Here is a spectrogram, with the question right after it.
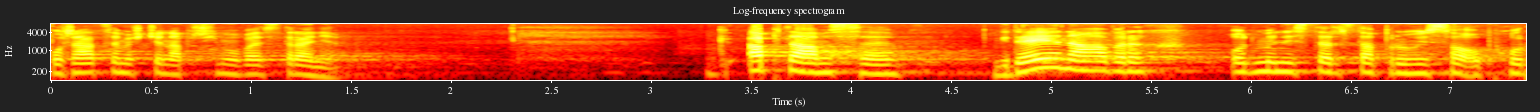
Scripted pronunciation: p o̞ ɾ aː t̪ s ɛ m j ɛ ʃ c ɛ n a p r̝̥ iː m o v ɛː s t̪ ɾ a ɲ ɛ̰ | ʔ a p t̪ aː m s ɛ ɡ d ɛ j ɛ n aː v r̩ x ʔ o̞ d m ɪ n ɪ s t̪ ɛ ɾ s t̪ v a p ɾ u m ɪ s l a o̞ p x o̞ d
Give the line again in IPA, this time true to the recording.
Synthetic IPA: p o̞ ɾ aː t̪ s ɛ m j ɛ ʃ c ɛ n a p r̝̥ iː m o v ɛː s t̪ ɾ a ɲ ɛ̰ | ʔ a p t̪ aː m s ɛ ɡ d ɛ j ɛ n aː v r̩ x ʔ o̞ d m ɪ n ɪ s t̪ ɛ ɾ s t̪ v a p ɾ u m ɪ s l a o̞ p x o̞ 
